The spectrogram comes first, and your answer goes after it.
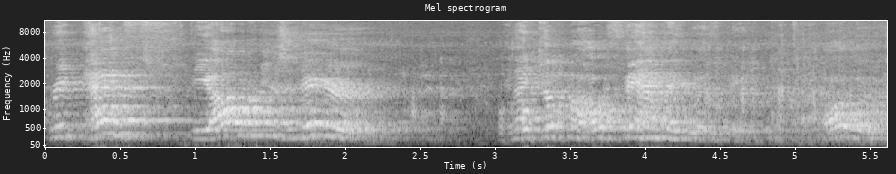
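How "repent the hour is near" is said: loud, slow street-preacher shout through a bullhorn; yelling out. Retold or imitated. Young convert on the street corner shouting to strangers, loud and slow. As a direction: call out repentance to passersby. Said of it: "I was yelling out".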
